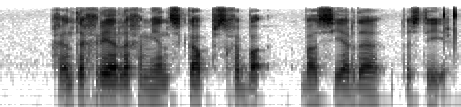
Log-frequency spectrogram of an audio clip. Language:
Afrikaans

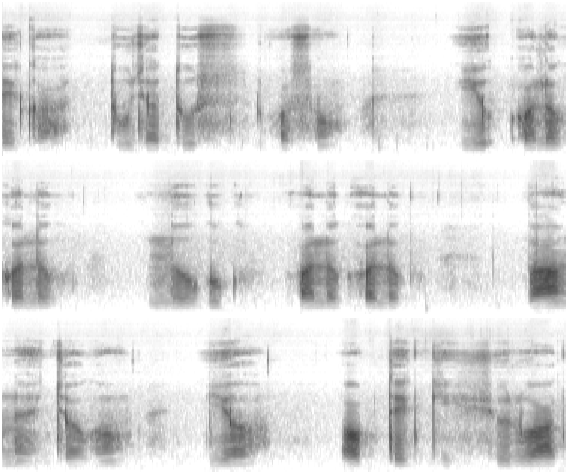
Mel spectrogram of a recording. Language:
Jaunsari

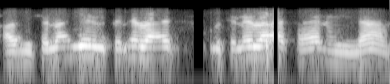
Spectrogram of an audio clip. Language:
Hindi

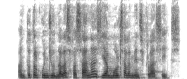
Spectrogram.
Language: Catalan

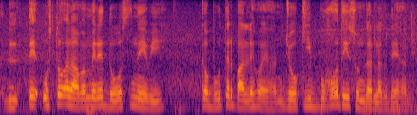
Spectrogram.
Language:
Punjabi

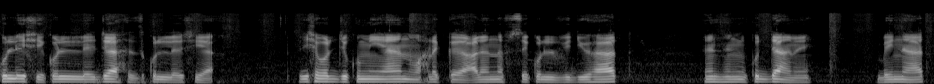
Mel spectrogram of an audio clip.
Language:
Arabic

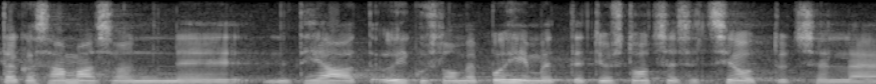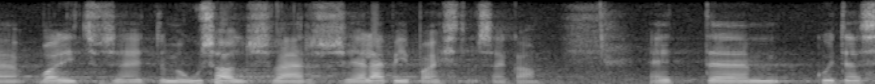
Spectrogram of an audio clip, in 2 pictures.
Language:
Estonian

